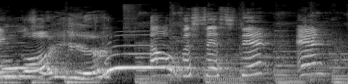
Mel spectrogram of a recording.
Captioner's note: cheers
